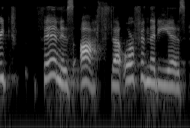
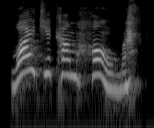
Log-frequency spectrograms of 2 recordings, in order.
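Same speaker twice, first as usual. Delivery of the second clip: put-on high, sweet little-girl voice; 5 semitones higher than usual. Mother retelling her daughter's question from the back seat after preschool, sweet little girl voice. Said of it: "I hear her sweet little voice".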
